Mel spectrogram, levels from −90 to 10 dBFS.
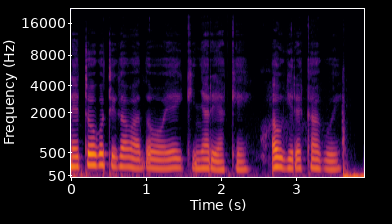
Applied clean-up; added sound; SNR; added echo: none; Wind / Car; 13 dB; none.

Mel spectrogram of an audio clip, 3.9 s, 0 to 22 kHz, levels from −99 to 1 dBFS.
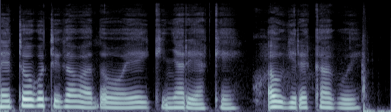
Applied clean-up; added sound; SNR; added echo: neural mask model RNNoise.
